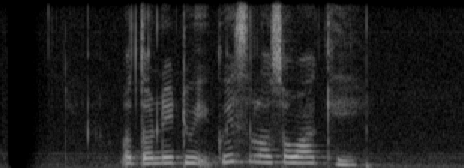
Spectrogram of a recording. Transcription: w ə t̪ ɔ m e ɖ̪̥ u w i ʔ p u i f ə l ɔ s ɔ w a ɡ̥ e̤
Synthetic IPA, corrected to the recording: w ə t̪ ɔ n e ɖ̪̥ u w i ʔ k u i s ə l ɔ s ɔ w a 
